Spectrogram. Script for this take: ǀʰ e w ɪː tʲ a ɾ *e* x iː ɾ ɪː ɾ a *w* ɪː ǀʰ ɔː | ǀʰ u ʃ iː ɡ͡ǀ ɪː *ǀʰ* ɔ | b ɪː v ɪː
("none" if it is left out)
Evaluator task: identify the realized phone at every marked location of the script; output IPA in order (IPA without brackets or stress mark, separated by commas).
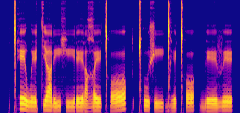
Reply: i, ʁ, ǀʰ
